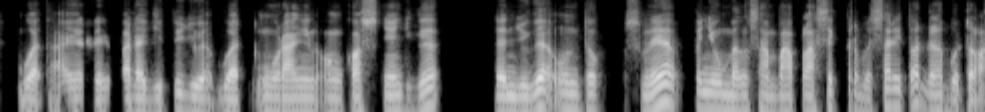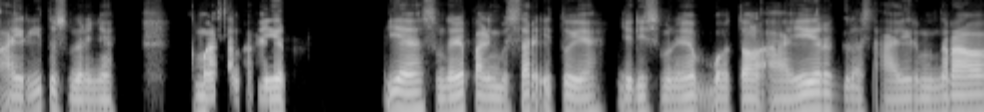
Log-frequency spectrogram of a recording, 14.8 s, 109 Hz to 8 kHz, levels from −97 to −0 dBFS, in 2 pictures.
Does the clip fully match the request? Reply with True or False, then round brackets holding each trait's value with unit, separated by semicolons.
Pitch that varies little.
True (2.1 semitones)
